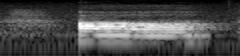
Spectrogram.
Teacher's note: And once more, those are two separate vowels, the short a and the long a. It's pronounced the same way as the short a, but you have to simply pull it longer.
